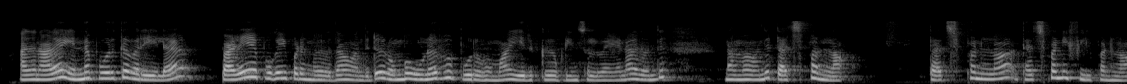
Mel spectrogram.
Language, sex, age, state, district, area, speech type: Tamil, female, 30-45, Tamil Nadu, Ariyalur, rural, spontaneous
